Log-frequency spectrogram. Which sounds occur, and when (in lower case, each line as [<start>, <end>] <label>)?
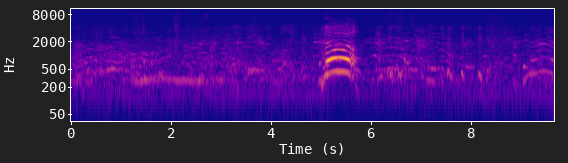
[0.00, 1.09] speech
[0.00, 9.63] background noise
[0.00, 9.63] hubbub
[1.10, 1.81] laughter
[1.29, 1.54] generic impact sounds
[1.99, 2.35] generic impact sounds
[2.18, 3.81] speech
[4.01, 4.43] female speech
[4.57, 4.95] female speech
[4.78, 5.73] bleat
[5.95, 7.35] female speech
[6.04, 6.82] laughter
[6.73, 6.92] generic impact sounds
[7.13, 8.32] laughter
[7.71, 9.63] female speech
[9.01, 9.63] human voice
[9.15, 9.40] generic impact sounds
